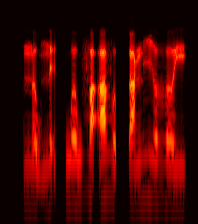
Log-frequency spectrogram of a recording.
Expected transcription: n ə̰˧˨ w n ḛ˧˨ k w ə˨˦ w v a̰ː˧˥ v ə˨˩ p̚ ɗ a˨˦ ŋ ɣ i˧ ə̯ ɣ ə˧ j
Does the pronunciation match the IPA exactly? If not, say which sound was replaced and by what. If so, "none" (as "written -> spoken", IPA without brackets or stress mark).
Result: ə̰˧˨ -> ə˧˩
